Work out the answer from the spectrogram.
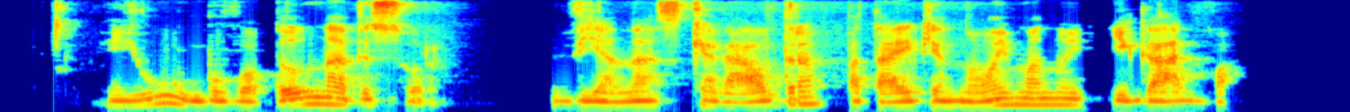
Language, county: Lithuanian, Klaipėda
